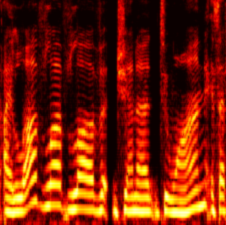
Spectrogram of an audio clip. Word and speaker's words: Jenna Dewan: Nina says, I love Jenna Dewan.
